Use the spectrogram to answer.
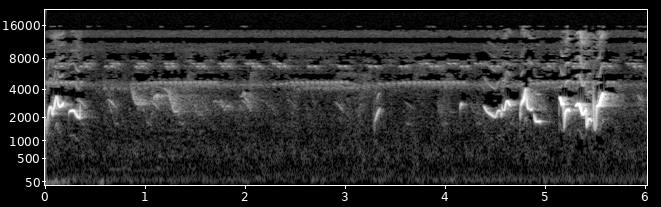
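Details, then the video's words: Red-whiskered bulbul at a decoy trap set for mountain birds: one quick warbled note at the start, then after a pause a lively run of slurred whistled phrases near the end, over a faint high steady hum. "Chào mào núi bẫy đấu"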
